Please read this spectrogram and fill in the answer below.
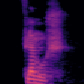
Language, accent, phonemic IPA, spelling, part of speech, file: French, France, /fla.muʃ/, flamouche, adjective, LL-Q150 (fra)-flamouche.wav
- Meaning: alternative form of flamand (“Flemish”)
